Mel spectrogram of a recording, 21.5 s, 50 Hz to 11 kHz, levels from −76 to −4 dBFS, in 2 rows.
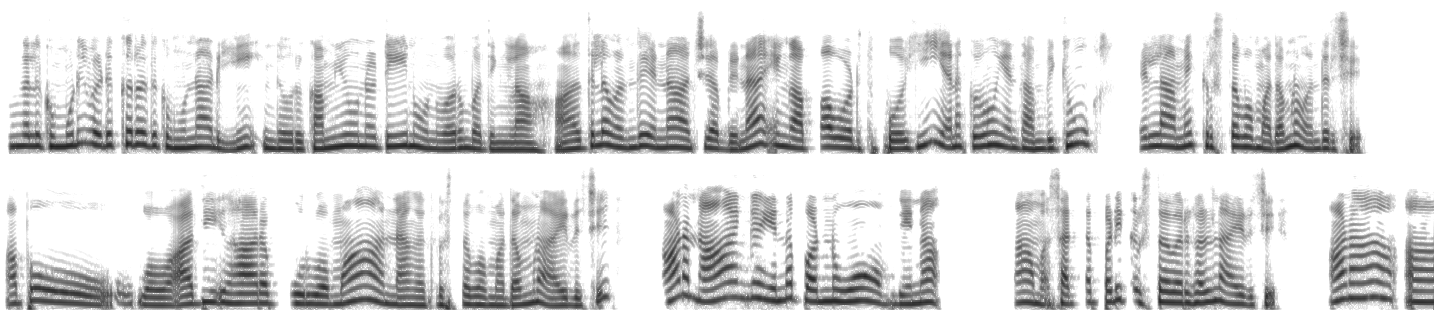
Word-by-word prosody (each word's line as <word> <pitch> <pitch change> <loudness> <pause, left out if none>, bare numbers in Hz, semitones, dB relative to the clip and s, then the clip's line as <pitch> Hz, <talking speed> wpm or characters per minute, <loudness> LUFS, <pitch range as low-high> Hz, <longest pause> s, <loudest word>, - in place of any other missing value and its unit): எங்களுக்கு 230 0 +2
முடிவெடுக்கிறதுக்கு 245 -2 +1
முன்னாடி, 195 -3 +1 0.3
இந்த 180 -2 +1
ஒரு 165 - 0
கம்யூனிட்டின்னு 225 +4 +2
ஒண்ணு 170 -3 -1
வரும் 175 +3 +1
பார்த்தீங்களா, 155 -1 -1 0.3
அதுல 180 +10 +1
வந்து 200 +2 +1
என்ன 195 +1 0
ஆச்சு 190 +1 -3
அப்படின்னா, 165 +6 0 0.2
எங்க 225 -3 +1
அப்பாவோடது 195 -2 -2
போயி 175 +6 +1 0.2
எனக்கும், 225 +3 +1
என் 190 -2 -2
தம்பிக்கும் 180 - 0 0.5
எல்லாமே 225 0 +1
கிறிஸ்தவ 225 -1 0
மதம்னு 170 +9 +2
வந்துருச்சு. 165 -6 -3 0.7
அப்போ 200 +6 -1 0.8
வ - - +1 0.3
அதிகாரப்பூர்வமா 205 -1 +1 0.3
நாங்க 165 0 0
கிறிஸ்தவ 175 +1 -1
மதம்னு 170 +8 0
ஆயிருச்சு. 155 - -2 0.5
ஆனா 380 - +2
நாங்க 310 +5 +1 0.2
என்ன 275 +4 +1
பண்ணுவோம் 250 +1 +4
அப்படின்னா 190 +3 0 0.7
ஆமா 210 -5 0
சட்டப்படி 220 +6 -1
கிறிஸ்தவர்கள்ன்னு 225 +1 +1
ஆயிருச்சு. 180 -2 -2 0.5
ஆனா, 310 +3 +2 0.4
ஆ, - - +3
205 Hz, 115 wpm, -22 LUFS, 180-235 Hz, 0.8 s, பண்ணுவோம்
